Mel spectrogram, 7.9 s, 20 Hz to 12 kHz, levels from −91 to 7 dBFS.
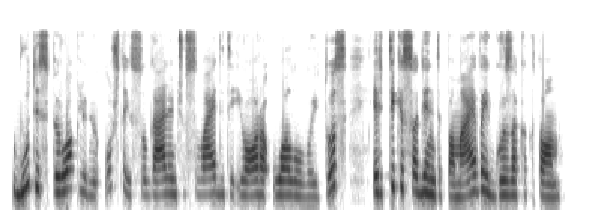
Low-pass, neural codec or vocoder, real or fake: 7.2 kHz; none; real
